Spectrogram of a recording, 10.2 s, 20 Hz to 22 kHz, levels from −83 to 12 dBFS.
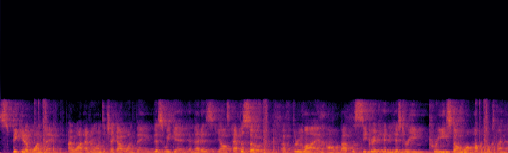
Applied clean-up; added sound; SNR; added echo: none; Squeak / Slam / Human group actions; 16 dB; reverberation time 0.9 s.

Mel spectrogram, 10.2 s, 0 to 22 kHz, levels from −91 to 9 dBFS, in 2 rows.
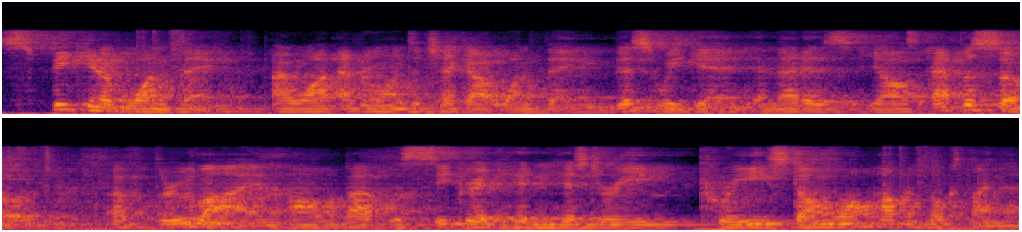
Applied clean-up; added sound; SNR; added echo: neural separator model SepFormer DNS4.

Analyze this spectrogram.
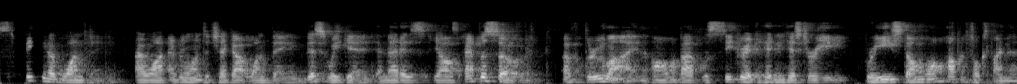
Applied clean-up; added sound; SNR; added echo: neural mask model DeepFilterNet 3.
